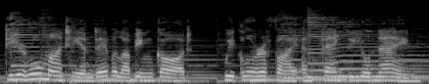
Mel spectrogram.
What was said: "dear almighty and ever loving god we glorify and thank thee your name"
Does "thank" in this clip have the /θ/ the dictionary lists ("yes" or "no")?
yes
